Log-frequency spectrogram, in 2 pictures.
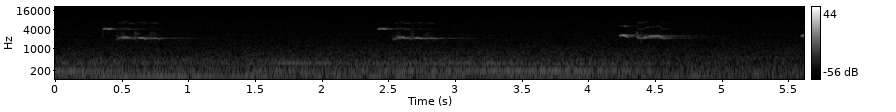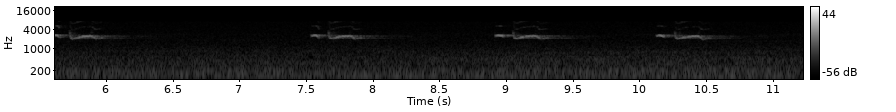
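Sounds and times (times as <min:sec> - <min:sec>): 
faint background hiss: 0:00.0 - 0:11.2
bird calls of three sharp whistled notes with curling tail: 0:00.4 - 0:01.1, 0:02.4 - 0:03.1, 0:04.2 - 0:04.8, 0:05.6 - 0:06.2, 0:07.5 - 0:08.2, 0:08.9 - 0:10.8.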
